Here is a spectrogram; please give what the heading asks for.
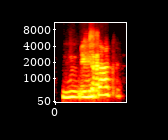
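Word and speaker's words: Middag: Is it Hadag? You pronounce it, or Madag? Medag.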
